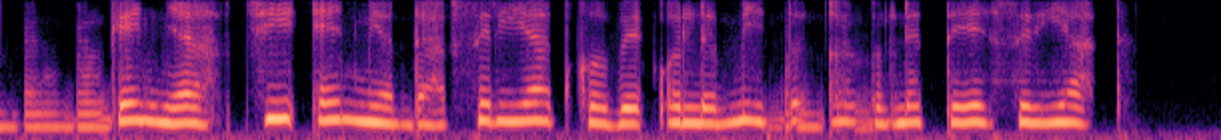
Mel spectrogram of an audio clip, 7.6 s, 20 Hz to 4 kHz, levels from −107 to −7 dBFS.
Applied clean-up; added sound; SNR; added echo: neural diffusion model UNIVERSE++.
